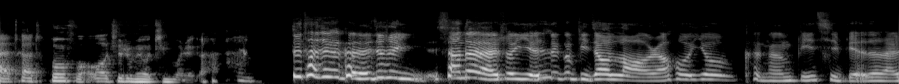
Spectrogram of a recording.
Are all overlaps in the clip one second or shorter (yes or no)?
yes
